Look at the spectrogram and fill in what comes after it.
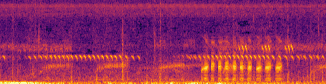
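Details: Frogs calling during rain in rice fields with embankments: after a low rumbling start, a burst of rapid pulsed croaks arrives in quick succession, over a steady high insect trill that repeatedly stops and restarts and a soft wash of rain.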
